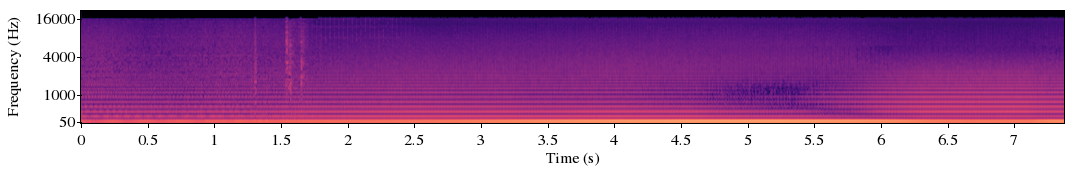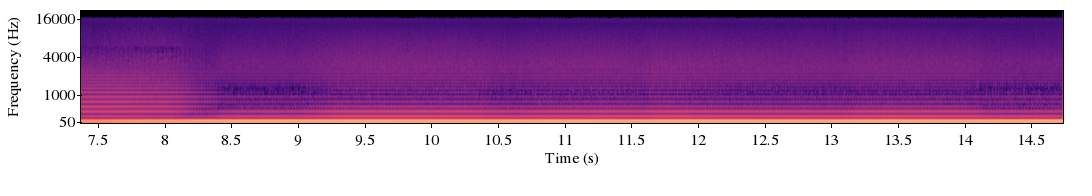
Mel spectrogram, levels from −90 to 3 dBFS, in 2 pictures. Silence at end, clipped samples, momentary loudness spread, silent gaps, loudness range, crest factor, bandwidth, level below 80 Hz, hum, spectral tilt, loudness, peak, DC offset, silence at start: 0 s; under 0.1%; 11 LU; none; 7 LU; 6 dB; 16 kHz; -32 dBFS; none; -6.5 dB/octave; -20 LUFS; -12 dBFS; under 0.1%; 0 s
